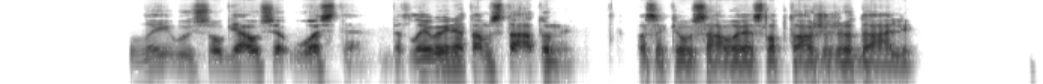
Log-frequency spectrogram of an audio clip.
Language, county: Lithuanian, Vilnius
